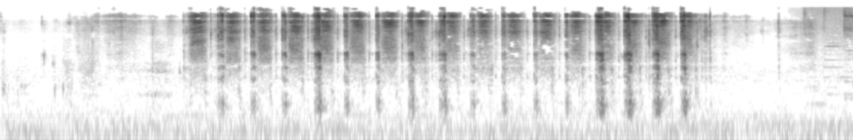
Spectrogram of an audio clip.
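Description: Hand trigger spray bottle misting water onto scored sand, a quick run of short spray hisses, about three or four a second, starting about two seconds in and stopping near the end. It is wetting the scored surface so that pinched-on wet sand will stick.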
